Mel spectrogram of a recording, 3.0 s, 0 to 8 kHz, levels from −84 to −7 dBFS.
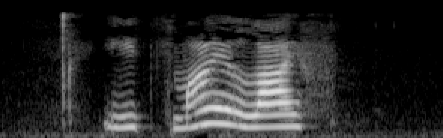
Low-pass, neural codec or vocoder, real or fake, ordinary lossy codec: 7.2 kHz; none; real; MP3, 24 kbps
